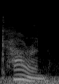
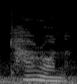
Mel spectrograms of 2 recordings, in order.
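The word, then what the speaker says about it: Charon: It's just as you described it, only your pronunciation is a little off. The name you heard wasn't Karen. Was it Sharon? C H A R O as in Karon.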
